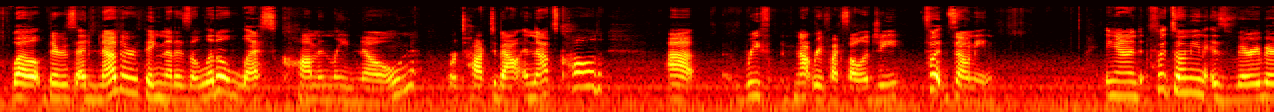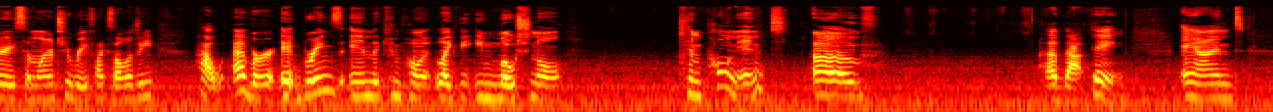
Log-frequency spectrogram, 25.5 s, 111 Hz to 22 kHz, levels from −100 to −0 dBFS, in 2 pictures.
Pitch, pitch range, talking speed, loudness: 210 Hz, 190-240 Hz, 110 wpm, -25 LUFS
